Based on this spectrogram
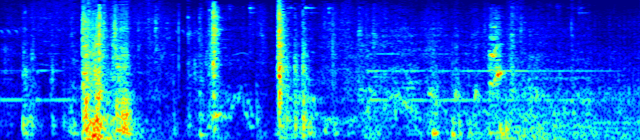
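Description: Car driving down a bumpy two-track road on a grassy Wyoming ranch: jolting thumps, rattles and jangling over a low engine rumble, with two sharper knocks standing out.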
